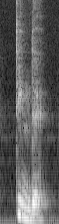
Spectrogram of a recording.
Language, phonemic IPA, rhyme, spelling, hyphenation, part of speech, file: Dutch, /ˈtində/, -ində, tiende, tien‧de, adjective / noun, Nl-tiende.ogg
- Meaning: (adjective) tenth; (noun) tithe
